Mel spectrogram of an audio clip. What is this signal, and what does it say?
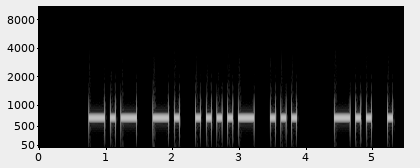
Morse code, heard as a keyed tone, about 16 wpm, 700 Hz. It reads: KN4S DE
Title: USA Callsign DE Callsign - 4 Characters - 15wpm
